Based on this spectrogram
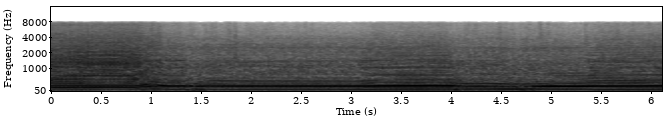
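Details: Chevrolet Camaro V8 (CP class) at full throttle during autocross: rough uneven rapping under the roar rising and falling with revs, first taken for a misfire; a spun bearing.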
